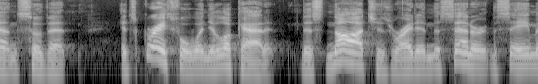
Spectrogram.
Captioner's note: none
